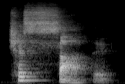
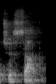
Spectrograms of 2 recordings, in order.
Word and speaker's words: cessate: Cessate. Cessate. S. And it's not cessate.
